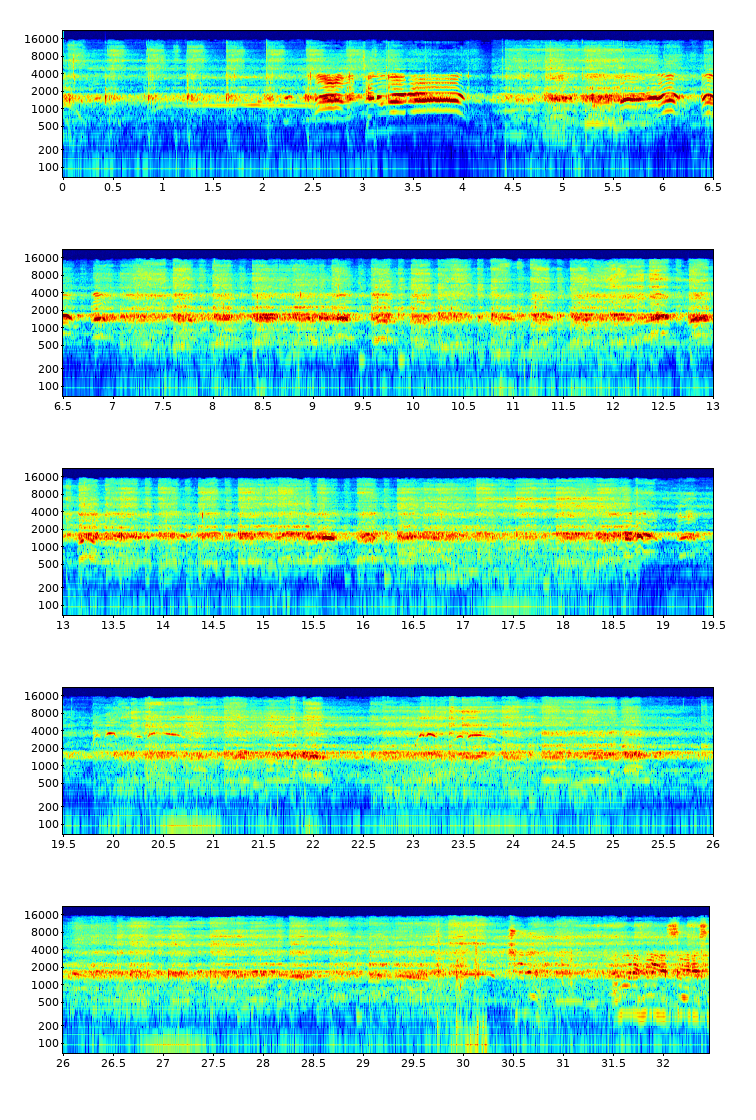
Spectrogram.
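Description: Electronic dance music played loud through a festival stage's sound system, heard from within the crowd, with deep bass hits in the second half.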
